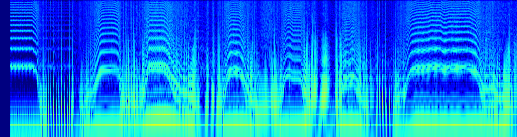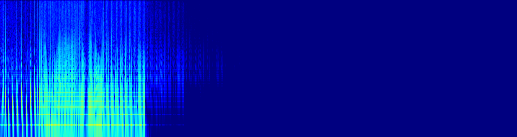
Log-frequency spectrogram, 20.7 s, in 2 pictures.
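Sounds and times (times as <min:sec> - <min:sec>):
distorted sound: 0:00.2 - 0:14.8.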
